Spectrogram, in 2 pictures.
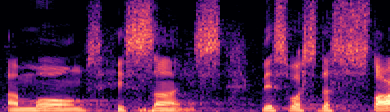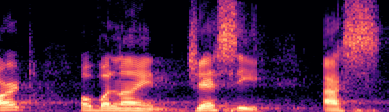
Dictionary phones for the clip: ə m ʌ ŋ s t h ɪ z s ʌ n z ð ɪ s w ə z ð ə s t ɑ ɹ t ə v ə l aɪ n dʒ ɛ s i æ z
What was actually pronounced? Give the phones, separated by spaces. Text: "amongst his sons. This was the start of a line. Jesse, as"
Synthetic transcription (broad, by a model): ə m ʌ ŋ s t h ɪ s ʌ n s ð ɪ s w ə s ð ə s t ɑ ɹ t ə v ə l aɪ n dʒ ɛ s i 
